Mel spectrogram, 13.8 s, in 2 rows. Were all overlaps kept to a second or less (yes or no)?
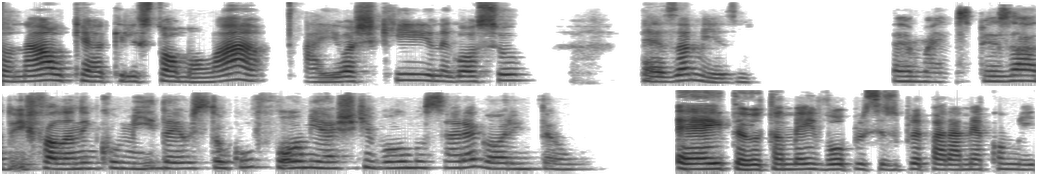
yes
